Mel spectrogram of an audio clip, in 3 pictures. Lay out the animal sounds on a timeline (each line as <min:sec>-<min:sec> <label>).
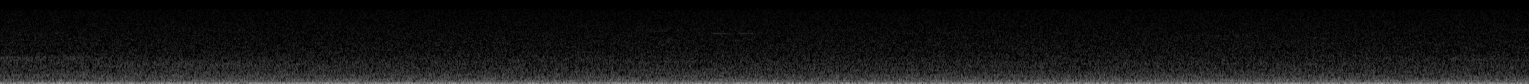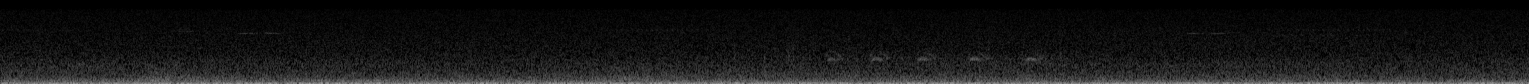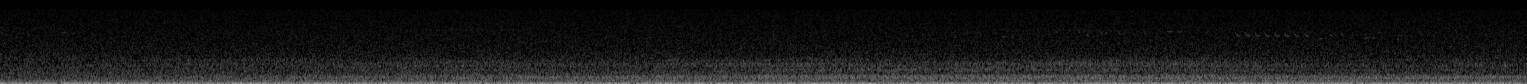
0:06.4-0:07.6 Black-throated Green Warbler (Setophaga virens)
0:17.0-0:18.2 Black-throated Green Warbler (Setophaga virens)
0:21.4-0:22.6 Dark-eyed Junco (Junco hyemalis)
0:23.5-0:25.7 American Crow (Corvus brachyrhynchos)
0:26.9-0:27.6 Black-throated Green Warbler (Setophaga virens)
0:28.1-0:29.4 Dark-eyed Junco (Junco hyemalis)
0:40.1-0:45.9 Winter Wren (Troglodytes hiemalis)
